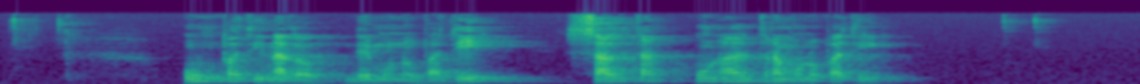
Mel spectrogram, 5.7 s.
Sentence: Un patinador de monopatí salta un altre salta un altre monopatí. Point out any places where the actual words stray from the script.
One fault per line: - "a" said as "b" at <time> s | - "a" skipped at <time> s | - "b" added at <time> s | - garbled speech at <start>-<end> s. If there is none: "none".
- "salta un altre" skipped at 3.9 s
